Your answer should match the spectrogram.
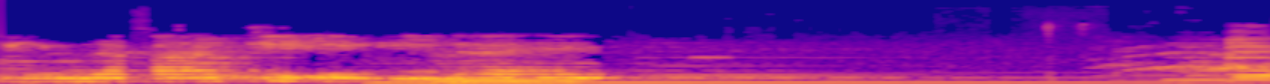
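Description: Worship song: a voice singing with acoustic guitar, the sung line ending about two seconds in and a single held note slowly fading until the next line begins.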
